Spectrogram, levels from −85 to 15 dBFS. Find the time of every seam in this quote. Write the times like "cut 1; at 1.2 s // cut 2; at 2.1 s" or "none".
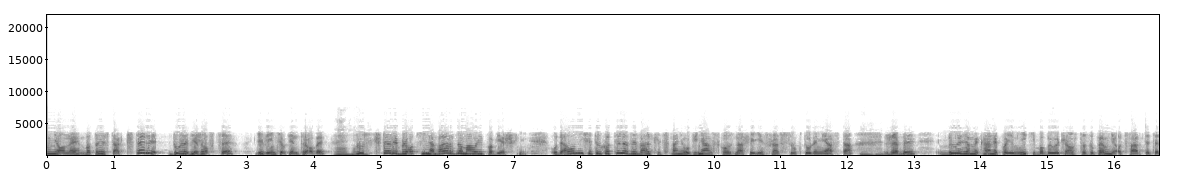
cut 1; at 7.5 s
